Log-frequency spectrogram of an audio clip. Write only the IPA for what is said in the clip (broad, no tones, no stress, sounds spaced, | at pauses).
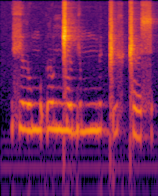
fʲ u l u m u ʔ l u ŋ͡ǁ e l bʲ o mː y ɡ͡ǁ y x ǁ ø s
